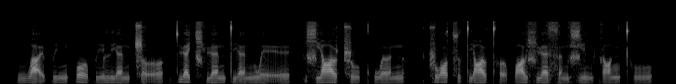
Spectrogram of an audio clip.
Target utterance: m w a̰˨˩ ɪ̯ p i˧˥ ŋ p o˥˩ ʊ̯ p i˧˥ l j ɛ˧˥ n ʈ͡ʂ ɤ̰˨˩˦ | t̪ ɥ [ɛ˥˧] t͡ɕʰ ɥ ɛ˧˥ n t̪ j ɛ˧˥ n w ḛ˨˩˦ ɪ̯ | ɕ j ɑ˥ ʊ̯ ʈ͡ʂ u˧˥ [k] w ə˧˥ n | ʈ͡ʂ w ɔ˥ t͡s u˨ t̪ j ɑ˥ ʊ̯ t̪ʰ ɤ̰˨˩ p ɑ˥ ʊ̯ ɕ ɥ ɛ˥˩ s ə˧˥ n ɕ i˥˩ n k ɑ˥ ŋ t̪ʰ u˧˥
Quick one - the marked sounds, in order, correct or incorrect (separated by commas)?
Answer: incorrect, incorrect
